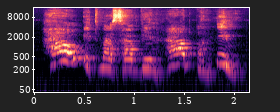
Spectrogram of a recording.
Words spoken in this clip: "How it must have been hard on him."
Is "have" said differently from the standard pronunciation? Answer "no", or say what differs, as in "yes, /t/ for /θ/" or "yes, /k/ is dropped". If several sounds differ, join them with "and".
no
